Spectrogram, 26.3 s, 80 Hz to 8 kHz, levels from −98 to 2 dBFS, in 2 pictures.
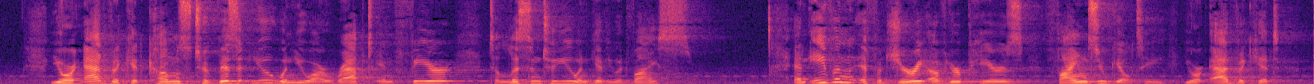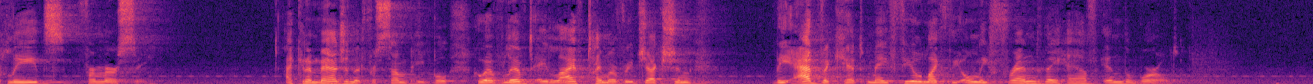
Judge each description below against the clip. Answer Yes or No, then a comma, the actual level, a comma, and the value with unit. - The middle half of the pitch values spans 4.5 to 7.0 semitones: Yes, average, 5.1 semitones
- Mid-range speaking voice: Yes, medium, 145 Hz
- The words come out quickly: No, average, 145 wpm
